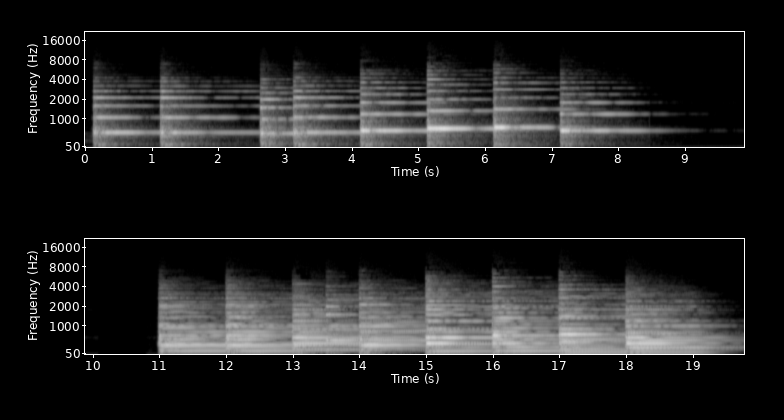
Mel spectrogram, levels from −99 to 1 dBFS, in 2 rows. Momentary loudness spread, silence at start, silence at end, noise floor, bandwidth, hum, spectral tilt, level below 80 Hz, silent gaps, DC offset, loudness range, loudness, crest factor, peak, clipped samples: 16 LU; 0.1 s; 0.25 s; -86 dBFS; 7 kHz; none; -8 dB/octave; -56 dBFS; 10.07-10.81 s; under 0.1%; 10 LU; -24 LUFS; 18 dB; -8 dBFS; under 0.1%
